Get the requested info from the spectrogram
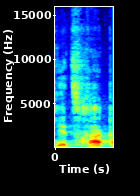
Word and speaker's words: Yitzhak: Auf Hebräisch spricht man den Namen Isaak Yitzhak aus.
